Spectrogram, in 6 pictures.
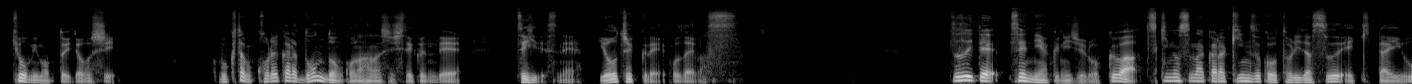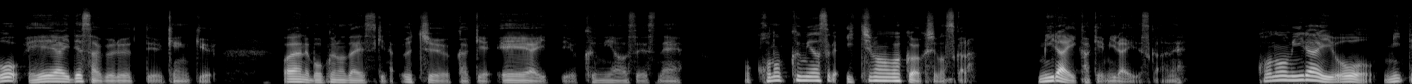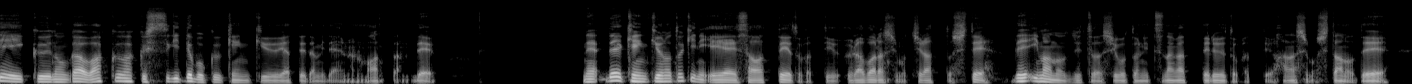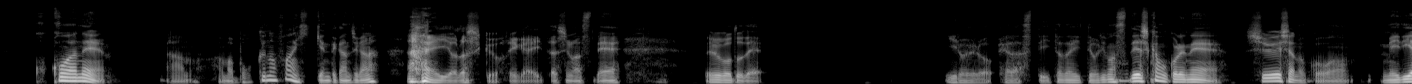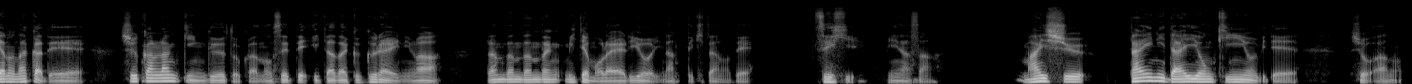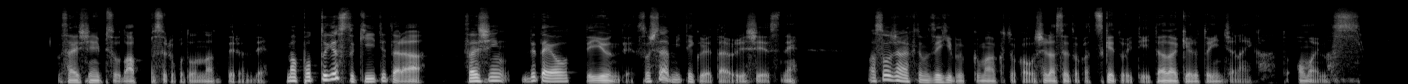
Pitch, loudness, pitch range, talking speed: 110 Hz, -24 LUFS, 90-145 Hz, 335 characters per minute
